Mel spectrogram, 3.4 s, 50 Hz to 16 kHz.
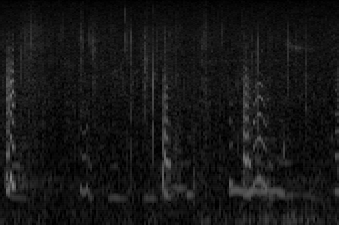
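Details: Tundra swans recorded on 26 February 2012, giving a few separate nasal, bugling honks with gaps between them, each call rising then falling, over faint low background noise.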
